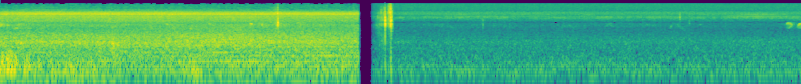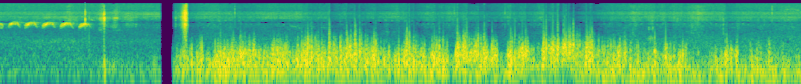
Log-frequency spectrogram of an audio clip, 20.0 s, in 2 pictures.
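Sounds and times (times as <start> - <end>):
small bird chirping: 9.8 - 11.8.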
